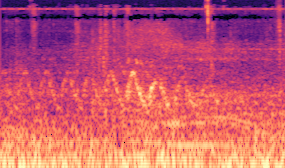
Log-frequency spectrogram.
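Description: A young woman sings softly close by.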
